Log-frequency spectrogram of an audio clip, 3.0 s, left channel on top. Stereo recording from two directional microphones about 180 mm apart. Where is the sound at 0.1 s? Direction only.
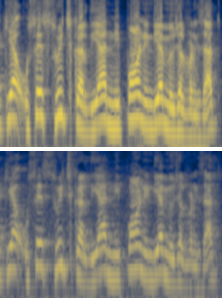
50° left (ahead or behind).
